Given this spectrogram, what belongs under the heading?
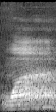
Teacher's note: wa bibir dihimpun ke depan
